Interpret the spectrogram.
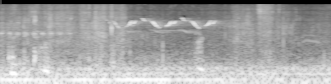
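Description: A bird calls once, a quick phrase of high whistled notes sweeping up and down, about a second and a half in. Soft footsteps on wet ground come near the start, over a steady low rumble.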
